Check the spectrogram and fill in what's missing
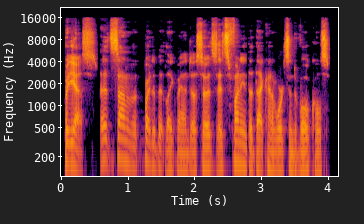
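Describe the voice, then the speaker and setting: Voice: medium pitch, fast talker, no echo. A podcast host who rambles loosely, laughs a lot and keeps the conversation going. The voice is very dry and close, with no room sound at all. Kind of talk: casual podcast chat.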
